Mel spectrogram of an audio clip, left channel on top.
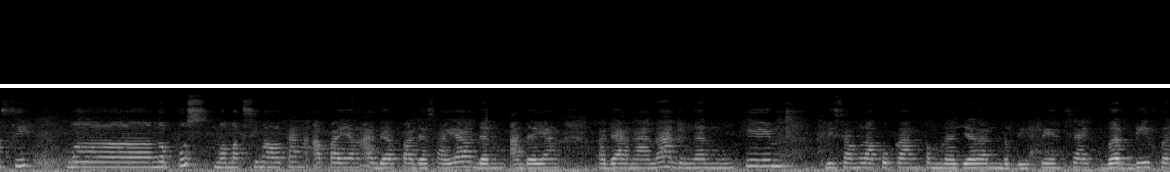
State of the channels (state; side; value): silent; left; digital silence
